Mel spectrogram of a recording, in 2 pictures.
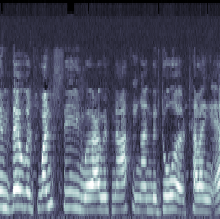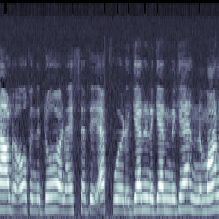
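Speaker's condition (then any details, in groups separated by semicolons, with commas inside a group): Cerebral palsy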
